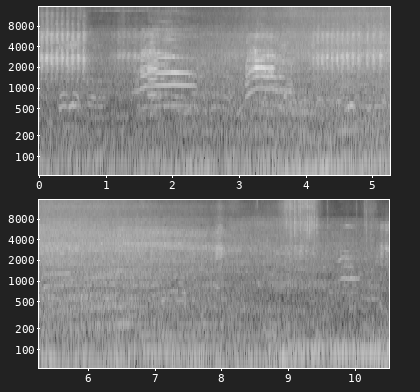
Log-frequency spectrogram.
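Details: Angry, jealous white female cat, one of the street cats shown, gives two drawn-out, arching meows in the first few seconds, then quieter mews, over steady low traffic rumble and occasional human voices.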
